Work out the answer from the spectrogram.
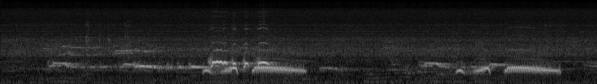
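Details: Slow-voiced local zebra dove: a burst of rapid staccato coo notes, with the lower, smooth, sustained cooing of a Javan spotted dove before and after it. A low background hum is present.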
